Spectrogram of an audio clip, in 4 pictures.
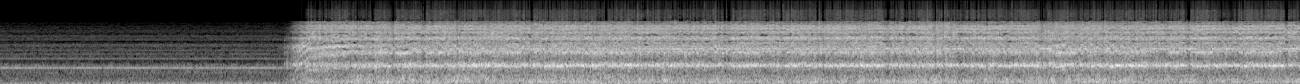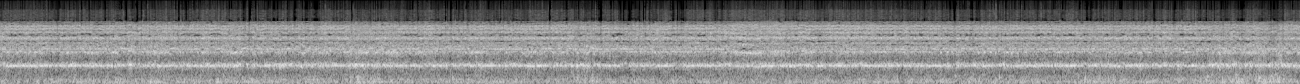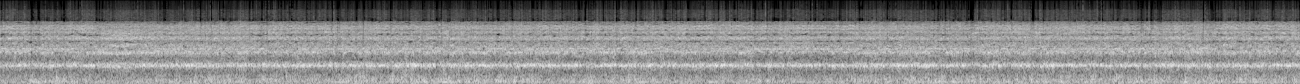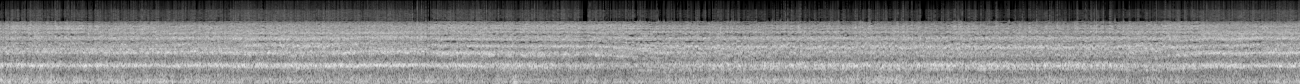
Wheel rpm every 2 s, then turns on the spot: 0, 60, 230, 230, 230, 230, 230, 230, 240, 230, 230, 230, 230, 230, 230, 230, 230, 230, 230, 230, 230, 220, 200, 160, 160, 180.
none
